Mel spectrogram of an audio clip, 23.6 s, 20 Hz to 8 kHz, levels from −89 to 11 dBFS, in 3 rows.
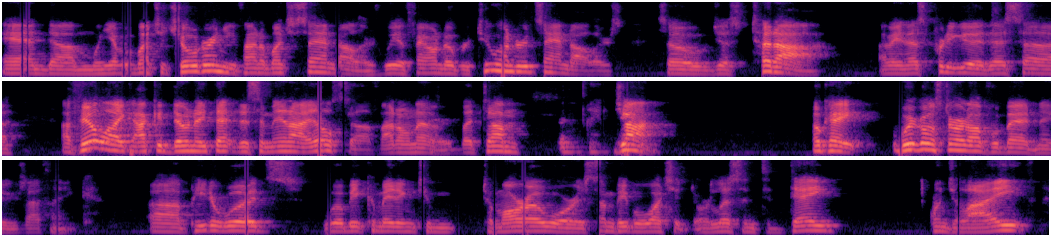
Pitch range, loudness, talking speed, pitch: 120-155 Hz, -24 LUFS, 210 wpm, 135 Hz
